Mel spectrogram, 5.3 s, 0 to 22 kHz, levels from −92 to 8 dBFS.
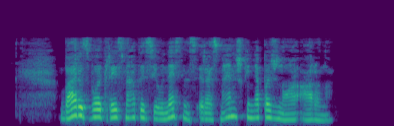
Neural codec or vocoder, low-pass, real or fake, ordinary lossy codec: vocoder, 44.1 kHz, 80 mel bands, Vocos; 7.2 kHz; fake; MP3, 48 kbps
